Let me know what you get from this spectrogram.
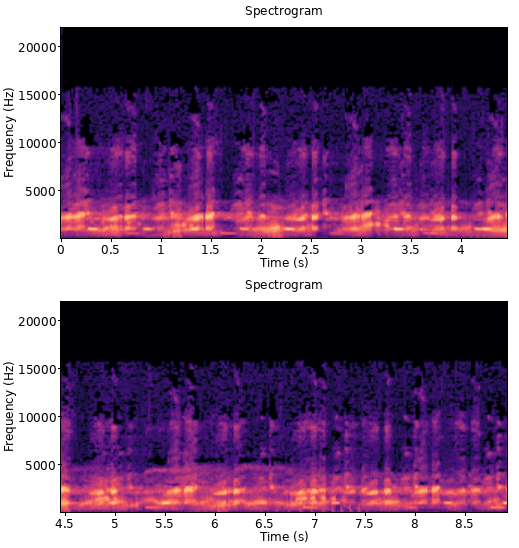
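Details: Chorus of croaking frogs: rhythmic bursts of raspy croaks about every half second, mixed with brief clear tonal notes, many callers overlapping in a continuous wall of sound.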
